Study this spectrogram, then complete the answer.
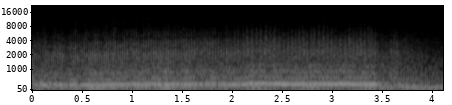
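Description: Motocross bike engine in the MX Bikes racing game, a steady buzzing drone holding a high rev with slight pitch wobbles, then easing off near the end, loud and alone without talk.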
